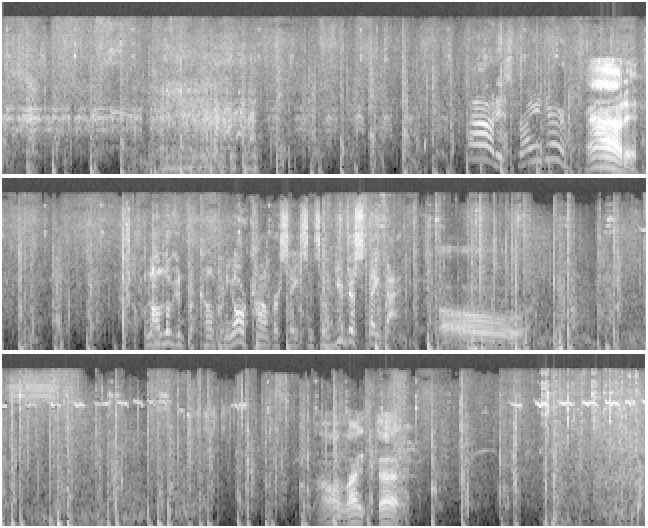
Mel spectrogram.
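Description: Horse hooves clop on a dirt trail.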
